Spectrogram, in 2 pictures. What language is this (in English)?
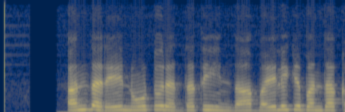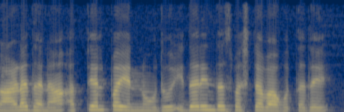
Kannada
